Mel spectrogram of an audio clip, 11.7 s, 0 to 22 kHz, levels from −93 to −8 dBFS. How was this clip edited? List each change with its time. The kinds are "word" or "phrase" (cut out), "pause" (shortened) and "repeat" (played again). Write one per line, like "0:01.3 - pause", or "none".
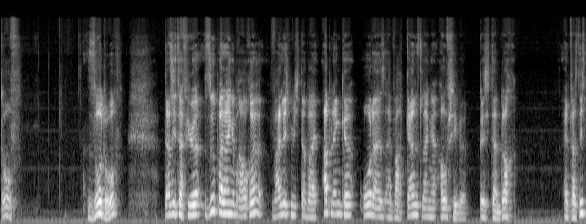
none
